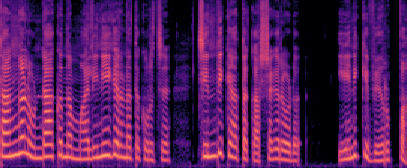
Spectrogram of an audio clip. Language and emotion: Malayalam, disgusted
